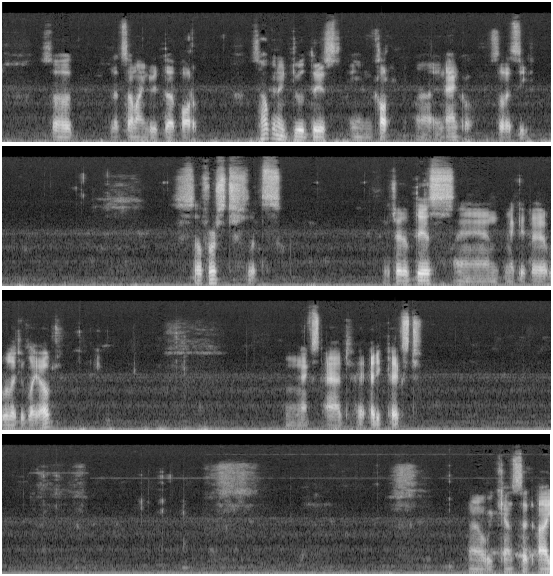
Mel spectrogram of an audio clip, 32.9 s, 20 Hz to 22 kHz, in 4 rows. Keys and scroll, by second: 14.5 Delete, 15.7 ctrl+w, 19.0 Return, 27.2 Return.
